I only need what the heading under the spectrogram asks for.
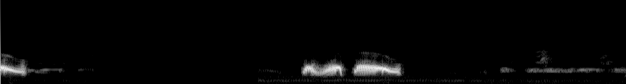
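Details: Spotted dove fight-provoking decoy call: one clear two-part coo phrase in mid-clip, a brief dip followed by a longer trembling coo, with a cut-off fragment at the start and faint, soft notes afterward.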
